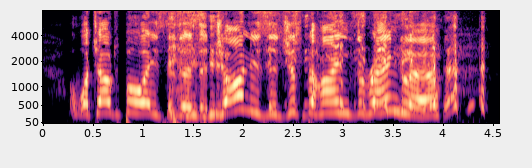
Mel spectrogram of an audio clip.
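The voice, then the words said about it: Put-on South African or Australian accent. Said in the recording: “Do that, do that accent. It's so good. ... I don't know if it's a South African. ... I like Australian.”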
